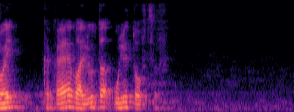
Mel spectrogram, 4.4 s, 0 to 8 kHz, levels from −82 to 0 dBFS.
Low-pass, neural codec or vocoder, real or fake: 7.2 kHz; vocoder, 22.05 kHz, 80 mel bands, WaveNeXt; fake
